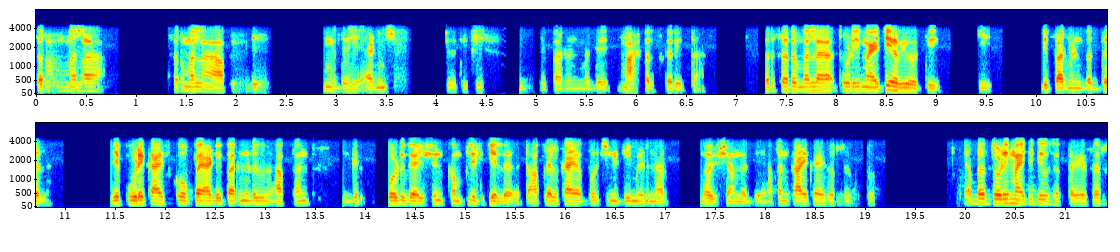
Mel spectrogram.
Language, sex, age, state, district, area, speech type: Marathi, male, 18-30, Maharashtra, Ratnagiri, rural, conversation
